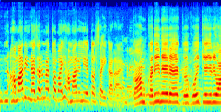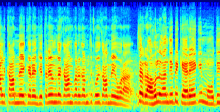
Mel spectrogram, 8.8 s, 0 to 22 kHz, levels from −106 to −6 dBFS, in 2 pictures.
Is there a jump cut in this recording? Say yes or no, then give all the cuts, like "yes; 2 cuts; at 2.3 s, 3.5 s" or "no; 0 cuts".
yes; 2 cuts; at 2.5 s, 7.1 s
